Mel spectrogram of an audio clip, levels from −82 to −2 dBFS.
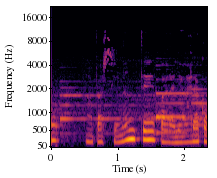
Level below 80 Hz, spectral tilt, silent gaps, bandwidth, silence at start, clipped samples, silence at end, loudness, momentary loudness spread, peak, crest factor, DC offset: -70 dBFS; -6 dB/octave; none; 11 kHz; 0 s; under 0.1%; 0 s; -27 LUFS; 13 LU; -12 dBFS; 16 dB; under 0.1%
